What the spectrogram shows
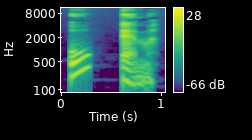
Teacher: Commencez par un O, rond, ouvert au fond de la bouche, qui se prolonge vers un M nasal, fermé, où la vibration se condense. L'idéal est une transition fluide.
